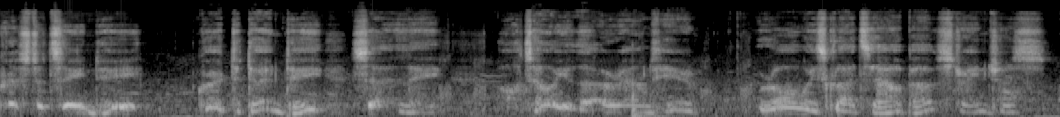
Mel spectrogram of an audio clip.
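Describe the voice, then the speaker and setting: Using a put-on character voice, a man speaks with an extremely high pitch and a gravelly sound at a moderate pace. Background noise is noticeable. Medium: solo performance. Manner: sly, rustic.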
